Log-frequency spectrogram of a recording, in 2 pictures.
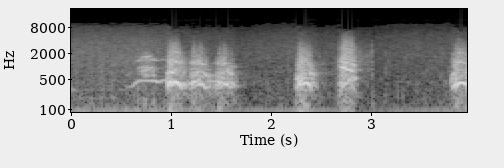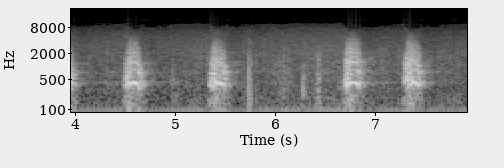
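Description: A dog barking repeatedly: a quick run of barks about a second in, then about seven single barks, several of them in pairs.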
